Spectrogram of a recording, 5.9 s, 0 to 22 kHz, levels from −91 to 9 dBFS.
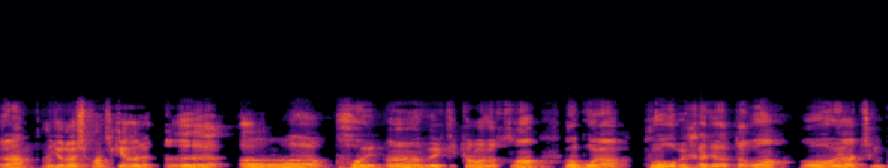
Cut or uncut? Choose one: uncut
